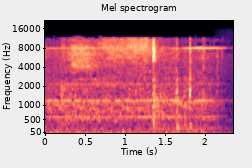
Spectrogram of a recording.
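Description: Injection-moulding machine running: a steady mechanical hum and whir with a few short clicks in the second half.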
